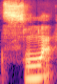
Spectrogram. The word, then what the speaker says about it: slow: So I meant this one is the O, slow, and these are the ow. A bit like you hurt your head or something. Ow. Now, cow. Slow, now, cow. So slow, as you can see here, is the odd one out.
